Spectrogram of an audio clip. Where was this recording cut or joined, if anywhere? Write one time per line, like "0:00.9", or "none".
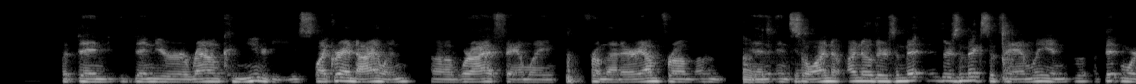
0:07.3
